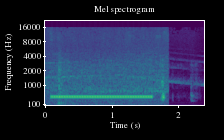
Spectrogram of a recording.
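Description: Telephone ringback tone of an outgoing call: one steady beep lasting about a second and a half, then a short click, and the line goes quiet.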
